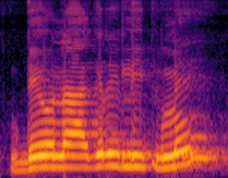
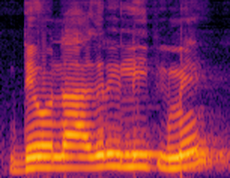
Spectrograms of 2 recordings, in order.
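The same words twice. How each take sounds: The two takes are said the same way.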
